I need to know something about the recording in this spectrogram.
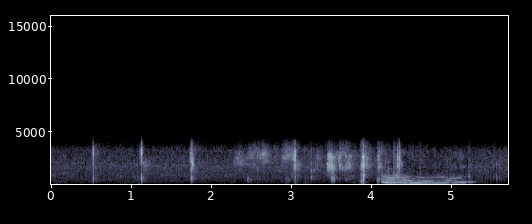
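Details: Kana, a twelve-year-old female Shiba Inu, sleeping as an old dog and snoring; a few soft clicks and breaths, then a drawn-out harmonic moaning groan, first falling and then gently rising, lasting about a second.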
